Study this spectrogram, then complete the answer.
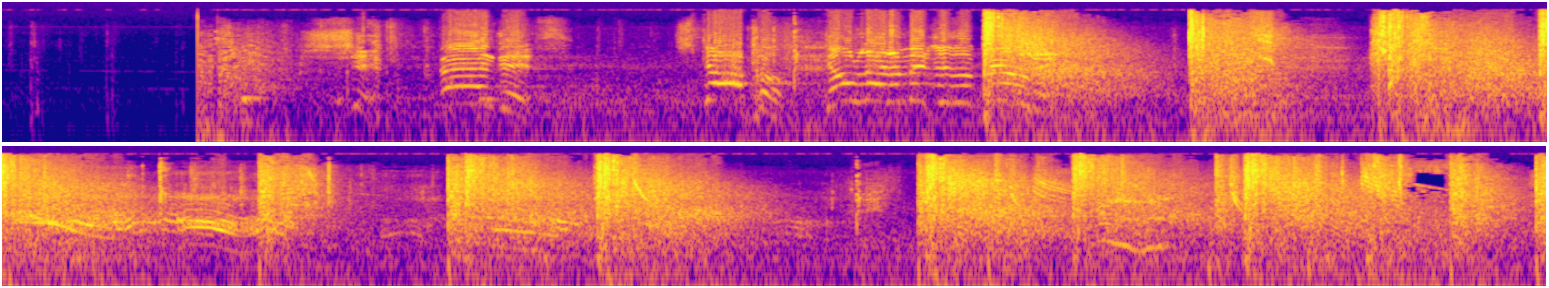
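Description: Gunshots ring out in loud, repeated bursts.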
